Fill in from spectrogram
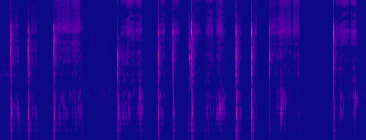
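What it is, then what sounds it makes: Chalk writing on a chalkboard. White chalk held in fingertips writes equations on a large flat black chalkboard. Sharp chalk taps, about twelve, land between bursts of dry scratching strokes. The sound is a crisp, fairly quiet scratch-and-click rhythm.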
